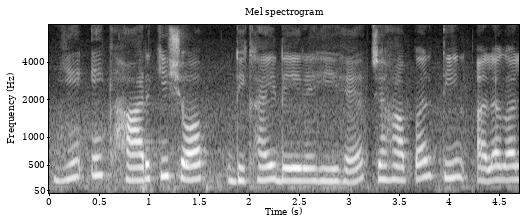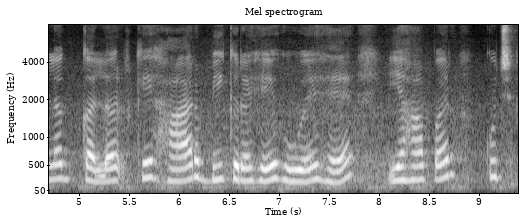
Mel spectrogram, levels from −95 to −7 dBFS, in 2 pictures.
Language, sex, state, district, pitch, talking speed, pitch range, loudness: Hindi, female, Maharashtra, Pune, 245 Hz, 155 wpm, 225-270 Hz, -17 LUFS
